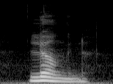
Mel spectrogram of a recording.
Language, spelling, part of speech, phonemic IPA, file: Swedish, lugn, adjective / noun, /lɵŋn/, Sv-lugn.ogg
- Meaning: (adjective) 1. calm, tranquil (of a person, weather, mood, situation, etc.) 2. no worries; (noun) calm, calmness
